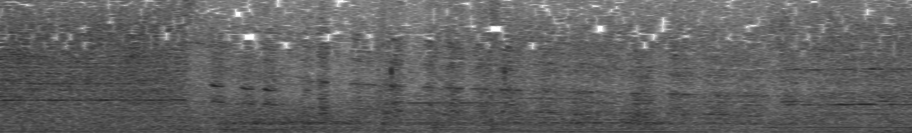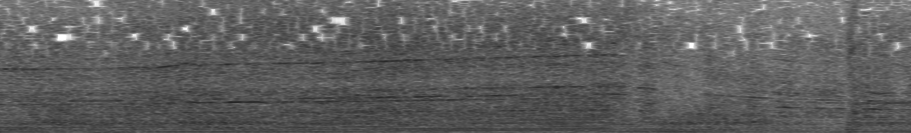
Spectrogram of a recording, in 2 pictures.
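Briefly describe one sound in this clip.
A racing car engine drops in pitch as the car brakes and downshifts.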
